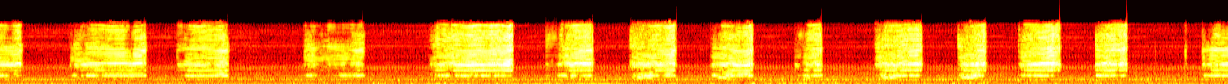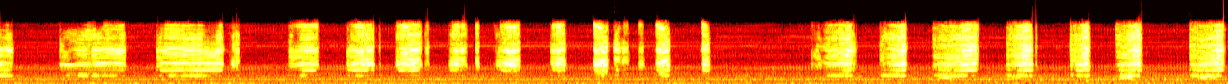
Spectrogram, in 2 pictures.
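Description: Kupa Manipro electric nail drill (e-file) filing an acrylic nail. Its faint steady running hum is broken by short, loud grinding whines, roughly one a second, as the bit is pressed to the nail and lifted off.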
